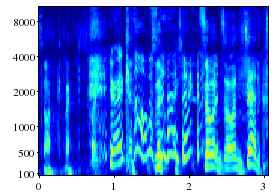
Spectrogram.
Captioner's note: giggles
